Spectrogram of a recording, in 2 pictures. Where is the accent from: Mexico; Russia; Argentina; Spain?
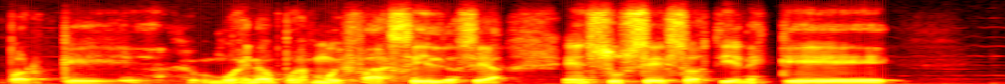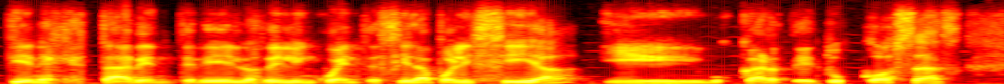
Spain; Madrid, Community of Madrid; also born or lived in Uruguay; yo soy uruguayo, pero de Chamberí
